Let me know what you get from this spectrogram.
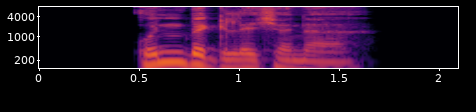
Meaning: inflection of unbeglichen: 1. strong/mixed nominative/accusative feminine singular 2. strong nominative/accusative plural 3. weak nominative all-gender singular
- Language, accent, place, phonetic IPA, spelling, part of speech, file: German, Germany, Berlin, [ˈʊnbəˌɡlɪçənə], unbeglichene, adjective, De-unbeglichene.ogg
